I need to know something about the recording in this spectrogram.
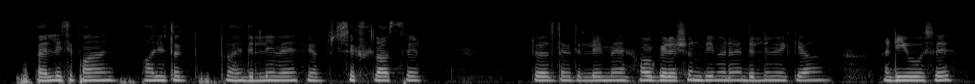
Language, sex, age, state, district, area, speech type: Urdu, male, 30-45, Delhi, South Delhi, urban, spontaneous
